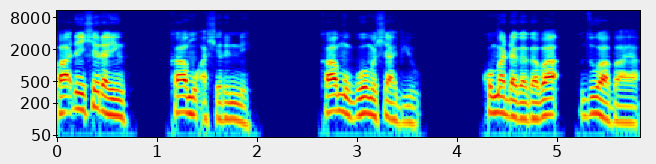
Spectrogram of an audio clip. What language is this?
Hausa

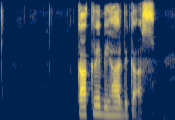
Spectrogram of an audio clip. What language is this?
Nepali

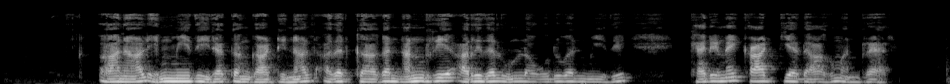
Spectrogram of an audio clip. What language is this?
Tamil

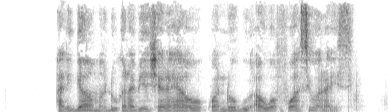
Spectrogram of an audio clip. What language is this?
Swahili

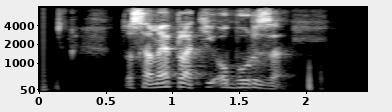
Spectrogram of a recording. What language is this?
Czech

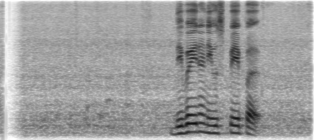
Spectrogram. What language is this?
Sinhala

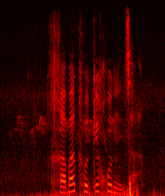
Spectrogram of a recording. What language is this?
Tswana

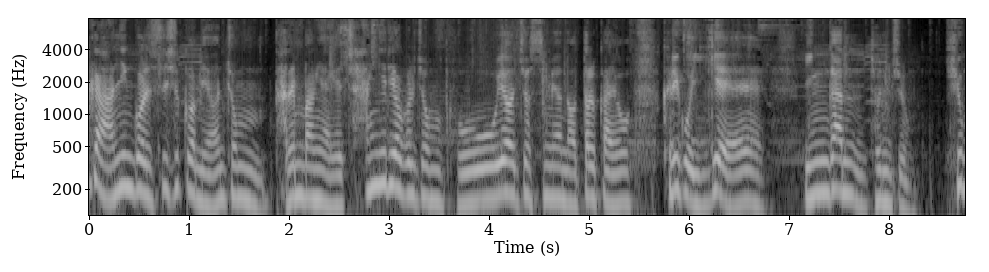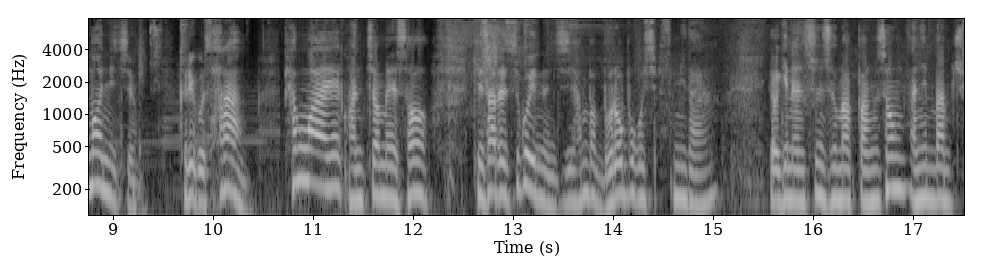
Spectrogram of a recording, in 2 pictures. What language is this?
Korean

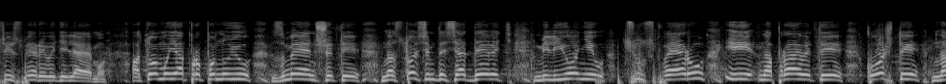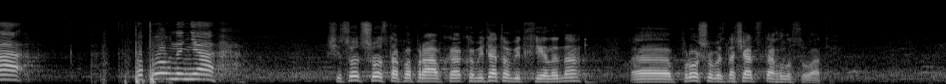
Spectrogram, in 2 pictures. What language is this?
Ukrainian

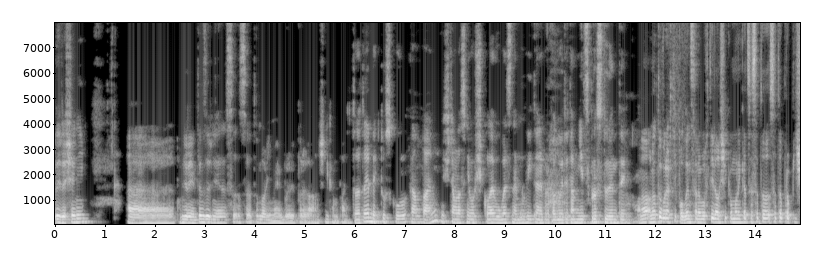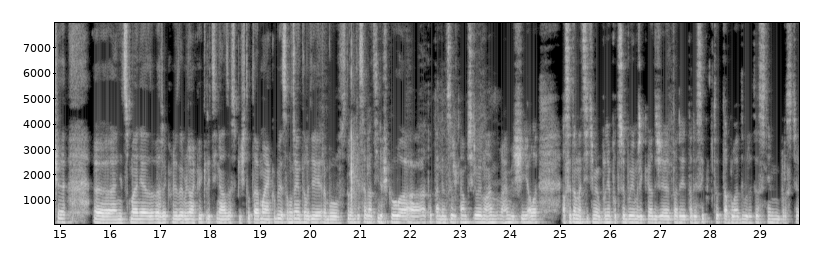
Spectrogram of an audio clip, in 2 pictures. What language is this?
Czech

